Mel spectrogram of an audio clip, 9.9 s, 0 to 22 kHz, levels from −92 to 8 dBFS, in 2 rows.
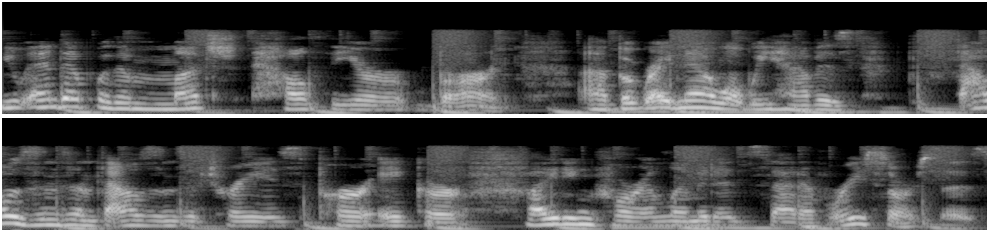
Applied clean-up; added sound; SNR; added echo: classical method WPE with log-MMSE.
